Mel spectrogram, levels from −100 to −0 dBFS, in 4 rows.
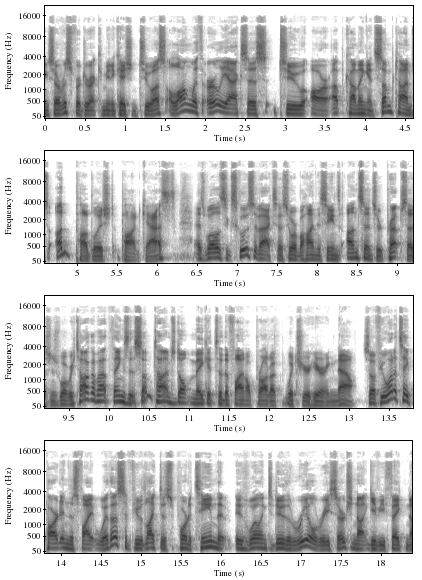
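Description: No audible technical faults turn up anywhere in the recording.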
